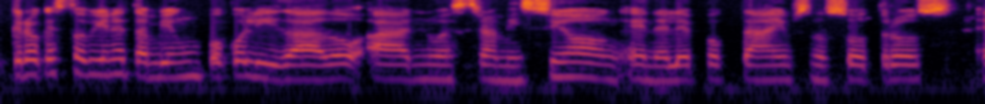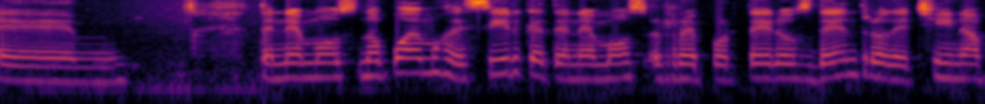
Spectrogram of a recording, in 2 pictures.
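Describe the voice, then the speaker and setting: A woman host from Peru with a Peruvian Spanish accent, talking through an interview with frequent "eh" fillers. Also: lowish voice. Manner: many filler "eh"s, even delivery. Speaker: show host. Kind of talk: interview conversation.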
